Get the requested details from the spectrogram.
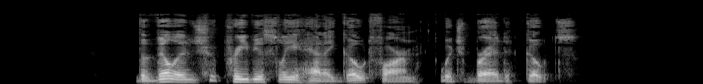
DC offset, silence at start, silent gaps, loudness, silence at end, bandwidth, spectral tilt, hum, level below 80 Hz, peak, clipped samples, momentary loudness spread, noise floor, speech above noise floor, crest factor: under 0.1%; 1.35 s; none; -20 LUFS; 1.3 s; 11.5 kHz; -4.5 dB/octave; none; -56 dBFS; -2 dBFS; under 0.1%; 12 LU; -83 dBFS; 63 dB; 20 dB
